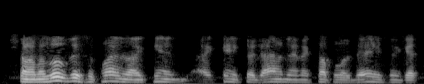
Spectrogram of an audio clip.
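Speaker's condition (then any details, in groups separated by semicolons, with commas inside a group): Parkinson's; stem cell infusions in houston, infusions finished, assessment due in september; in clinical trial of stem cell therapy derived from donated bone marrow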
